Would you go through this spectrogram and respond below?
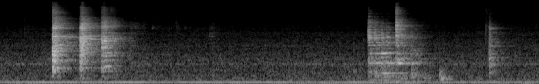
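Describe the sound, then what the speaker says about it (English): Cooked vegetables for vegan spring rolls being transferred into another bowl: a few sharp clinks and scrapes of a utensil against a dish in two clusters, over a low steady hum. "So I'm just going to transfer it into another bowl so it cools a little bit quicker."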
